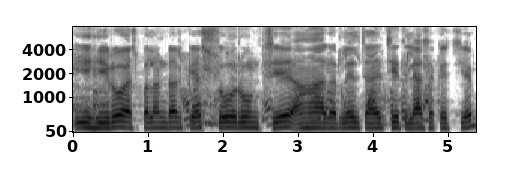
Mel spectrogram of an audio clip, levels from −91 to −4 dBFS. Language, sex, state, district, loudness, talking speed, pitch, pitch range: Maithili, male, Bihar, Samastipur, -14 LUFS, 165 wpm, 145 Hz, 140-150 Hz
